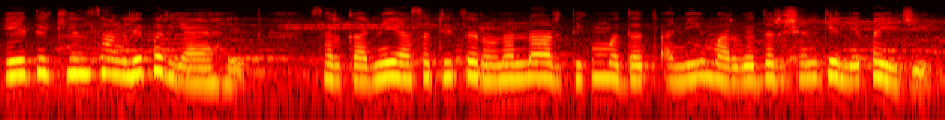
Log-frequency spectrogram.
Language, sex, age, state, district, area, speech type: Marathi, female, 18-30, Maharashtra, Kolhapur, urban, spontaneous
